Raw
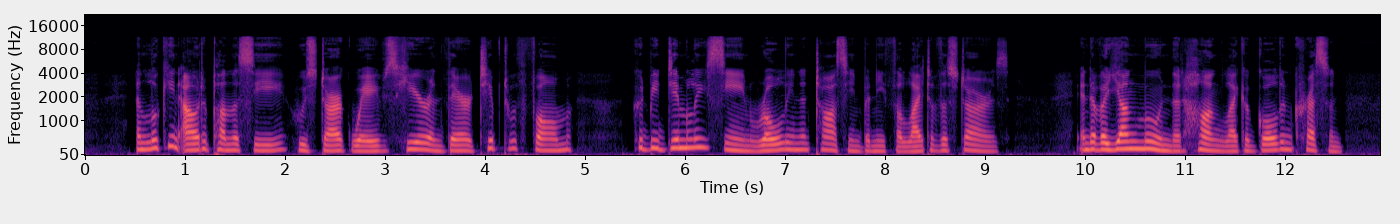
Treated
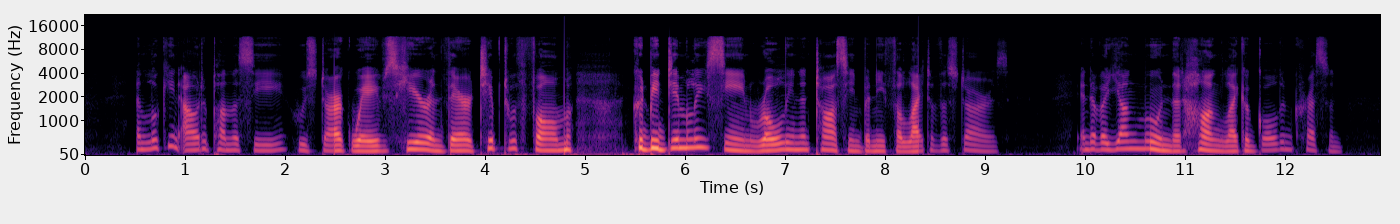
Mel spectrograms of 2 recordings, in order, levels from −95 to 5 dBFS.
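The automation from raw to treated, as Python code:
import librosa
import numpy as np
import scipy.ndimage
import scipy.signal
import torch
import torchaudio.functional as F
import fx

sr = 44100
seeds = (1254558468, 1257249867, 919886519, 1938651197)

y = fx.gain(x, sr, db=fx.steps((0.0, -7.5), (2.5, 2.5), (4.8, 11.5), (5.85, 1.0), (8.34, -9.0), (10.66, 0.0), (11.76, -12.5)))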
